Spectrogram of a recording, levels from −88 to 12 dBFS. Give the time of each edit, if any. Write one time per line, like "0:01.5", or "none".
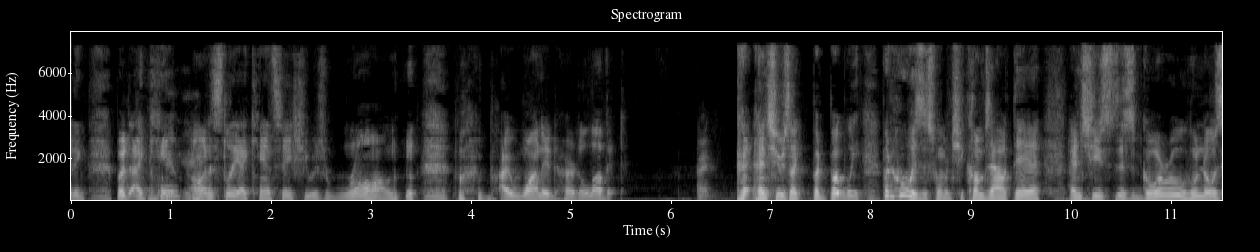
0:04.3
0:06.7
0:10.1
